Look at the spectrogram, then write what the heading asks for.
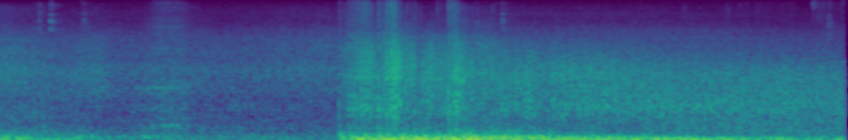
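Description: Naval gunfire from escort warships in the Ultimate Admiral Dreadnoughts game: after a quiet stretch, a sudden heavy booming salvo erupts and rumbles on as a sustained, loud roar of overlapping blasts.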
